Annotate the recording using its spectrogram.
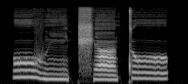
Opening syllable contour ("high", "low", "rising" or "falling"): high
